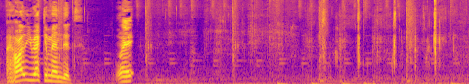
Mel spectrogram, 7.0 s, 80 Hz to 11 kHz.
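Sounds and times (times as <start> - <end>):
speech: 0.1 - 2.2
crunchy piping-hot finger food being bitten and chewed: 2.2 - 7.0.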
